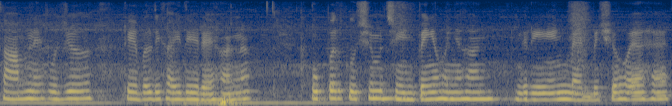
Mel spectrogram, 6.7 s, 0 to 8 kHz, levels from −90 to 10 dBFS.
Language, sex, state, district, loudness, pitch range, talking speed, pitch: Punjabi, female, Punjab, Fazilka, -18 LUFS, 185-205 Hz, 160 wpm, 195 Hz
